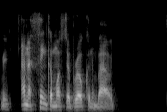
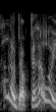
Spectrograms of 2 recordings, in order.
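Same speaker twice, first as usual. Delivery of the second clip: high cheery hello to the doctor; bright greeting; 14 semitones higher, much faster than usual. Retold or imitated. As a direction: greet the doctor much higher. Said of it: "And I says".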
